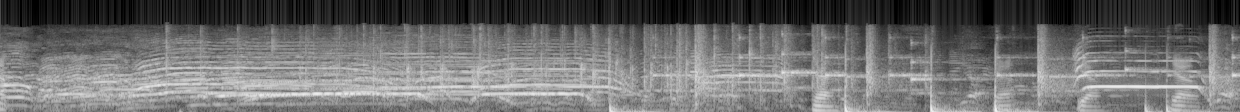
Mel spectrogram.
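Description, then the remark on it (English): A crowd lets out a long, rising cheer of many voices, then breaks into a burst of applause and shouting, punctuated by a few heavy thumps before the cheering swells again. “I probably sum it up in something that you can applaud to, like a yeah.”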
